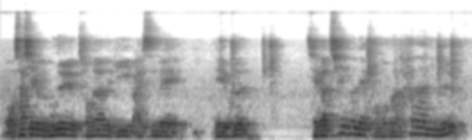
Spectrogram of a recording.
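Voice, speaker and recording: A man pastor preaching a sermon in a church, earnest and confessional, with pauses and fillers. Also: medium pitch, warm tone, heavy reverb, muffled recording, slight background noise. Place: church sanctuary.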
